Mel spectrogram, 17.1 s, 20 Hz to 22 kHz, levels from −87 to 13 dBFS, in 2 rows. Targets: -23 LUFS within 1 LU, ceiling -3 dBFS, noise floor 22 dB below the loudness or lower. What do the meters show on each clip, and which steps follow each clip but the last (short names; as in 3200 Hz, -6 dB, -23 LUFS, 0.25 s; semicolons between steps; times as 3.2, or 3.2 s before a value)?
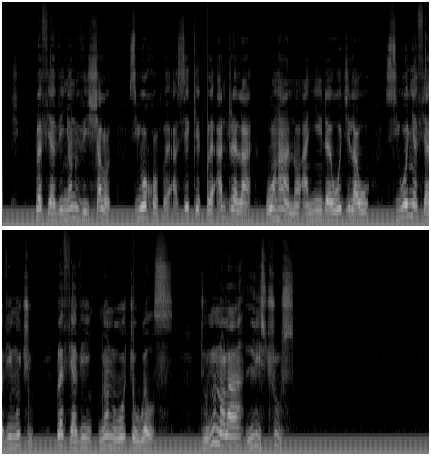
dropouts 5; longest dropout 3.6 ms; hum 60 Hz; harmonics up to 300 Hz; hum level -38 dBFS; loudness -33.5 LUFS; peak -13.5 dBFS; loudness target -23.0 LUFS
-> interpolate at 4.1/9.06/10.53/11.15/12.61, 3.6 ms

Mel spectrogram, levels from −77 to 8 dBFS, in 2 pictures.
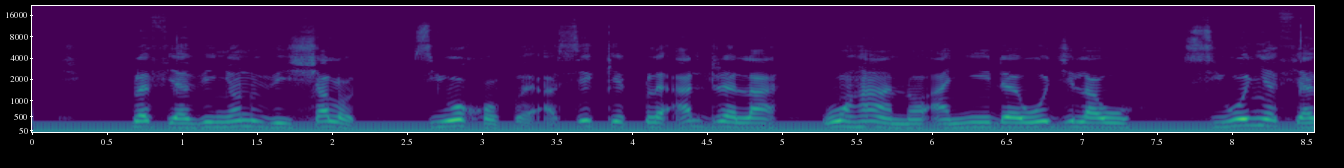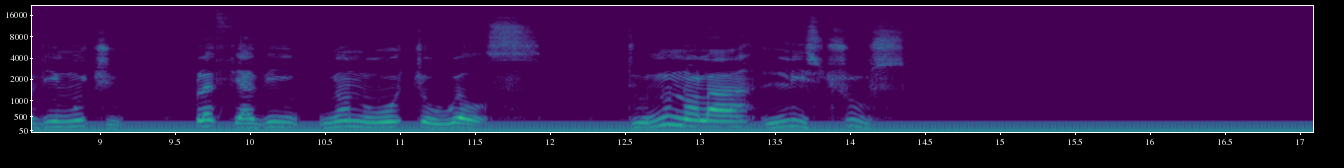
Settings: dropouts 0; hum 60 Hz; harmonics up to 300 Hz; hum level -38 dBFS
-> de-hum 60 Hz, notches 5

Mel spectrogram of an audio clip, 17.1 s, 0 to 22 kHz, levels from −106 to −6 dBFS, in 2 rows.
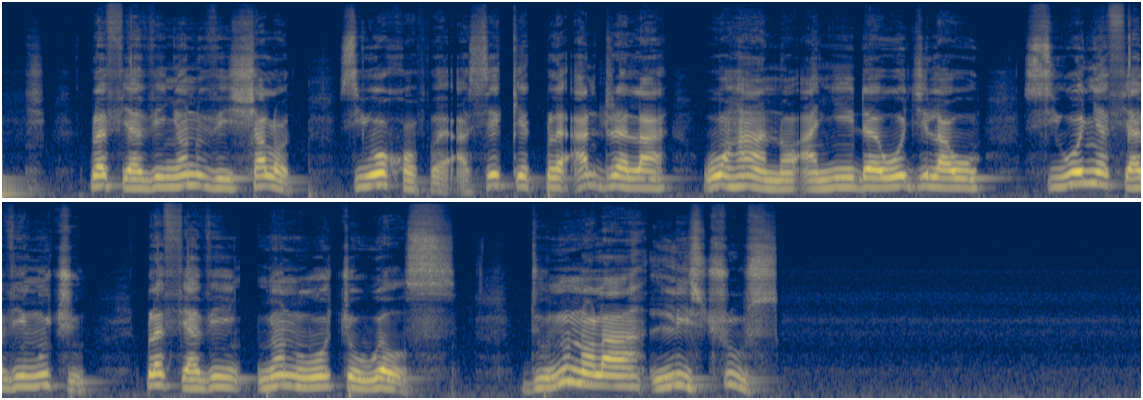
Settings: hum none; loudness -33.0 LUFS; peak -13.5 dBFS; loudness target -23.0 LUFS
-> gain +10 dB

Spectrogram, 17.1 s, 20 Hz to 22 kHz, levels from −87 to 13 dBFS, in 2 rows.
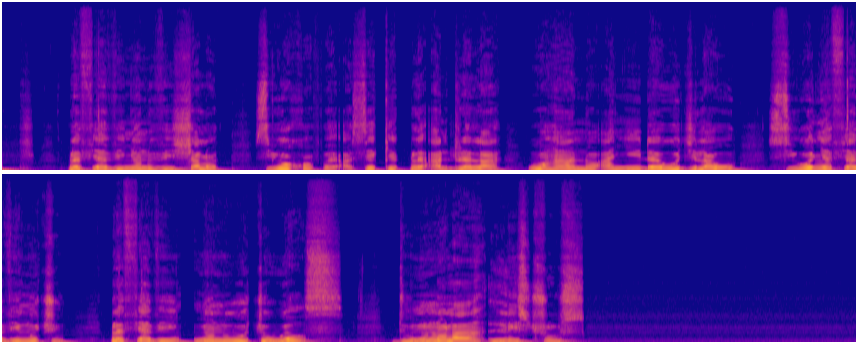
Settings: loudness -23.0 LUFS; peak -3.5 dBFS; noise floor -67 dBFS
